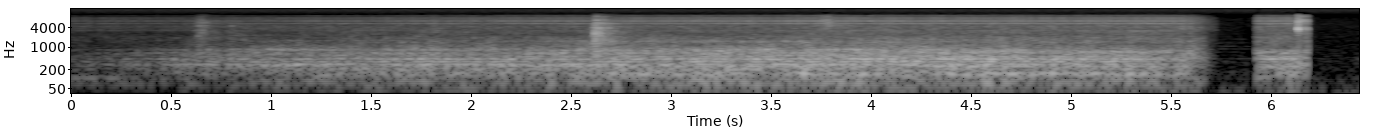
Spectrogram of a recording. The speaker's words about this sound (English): Is there a plane coming in for a landing? What was that? That's a train going by my house.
